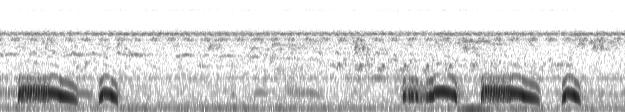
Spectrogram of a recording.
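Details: Terkukur, the spotted dove of Indonesia, in a call meant to attract other doves: two phrases of mellow coos, each with a long downward-sliding note flanked by short arched notes, separated by a few seconds of quiet.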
